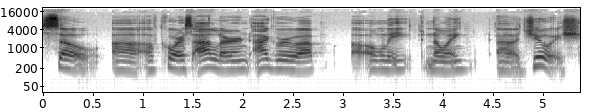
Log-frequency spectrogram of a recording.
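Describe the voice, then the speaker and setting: A woman with an American accent speaks at a medium pitch with fairly even intonation, recorded very cleanly with a silent background. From Dallas, Texas. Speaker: interviewee recalling local history. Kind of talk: oral history interview. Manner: halting with many fillers.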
